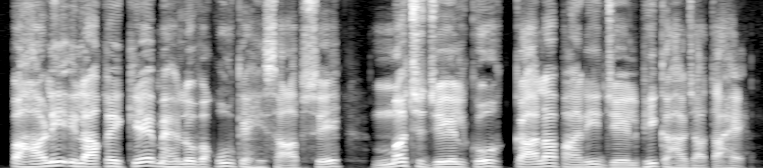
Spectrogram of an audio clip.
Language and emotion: Urdu, neutral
